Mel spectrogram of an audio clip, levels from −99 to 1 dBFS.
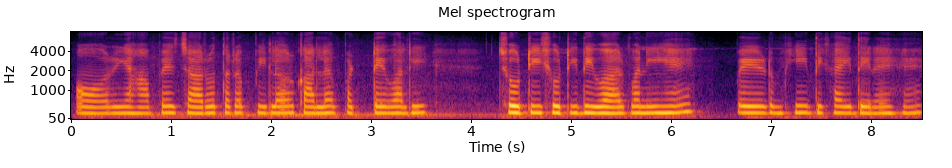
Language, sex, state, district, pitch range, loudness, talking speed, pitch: Hindi, female, Uttarakhand, Tehri Garhwal, 215-225 Hz, -17 LUFS, 135 wpm, 220 Hz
